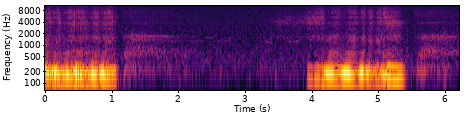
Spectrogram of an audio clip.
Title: Rumor snoring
